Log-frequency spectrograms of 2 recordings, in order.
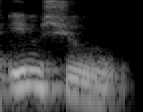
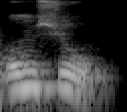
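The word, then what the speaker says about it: امشوا: ya tiga ke atas jadi bacanya imsu bukan UMSU maka di sini kalau seperti ini ini tidak dibaca animsu eh tidak dibaca anumsu ya I tapi animsu sama kayak hafz karena aslinya itu adalah imsu imsu ya Untuk meringankan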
